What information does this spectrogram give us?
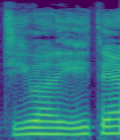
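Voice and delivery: high mock girlfriend voice, rising; coy question in a put-on girl voice. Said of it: "So she's like".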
